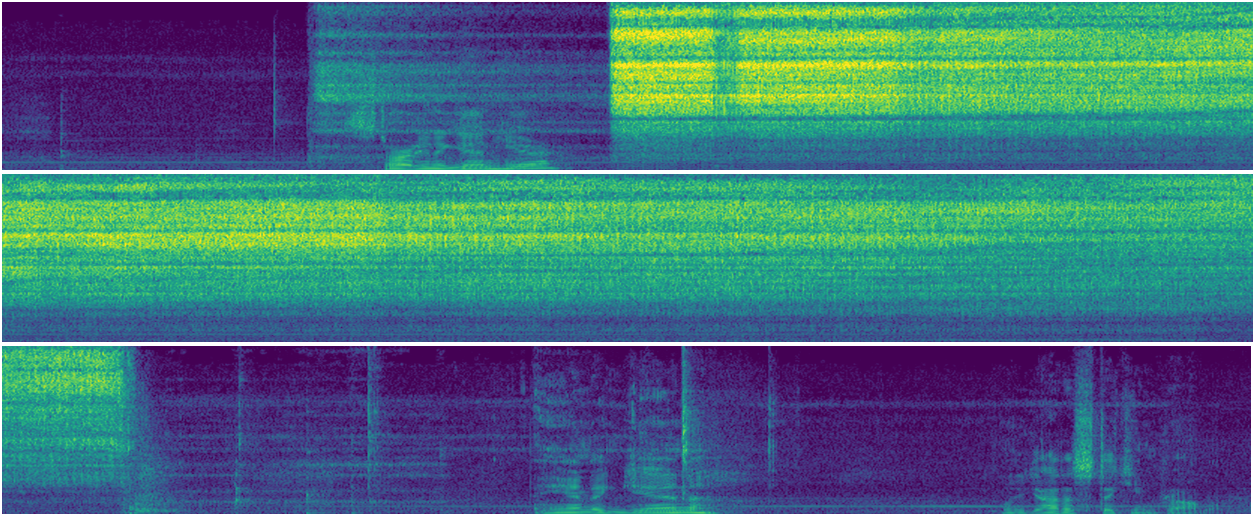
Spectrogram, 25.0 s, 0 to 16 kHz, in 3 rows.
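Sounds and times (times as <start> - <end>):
faint steady whine: 0.1 - 25.0
laser welder hissing: 2.0 - 17.8.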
